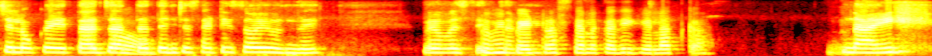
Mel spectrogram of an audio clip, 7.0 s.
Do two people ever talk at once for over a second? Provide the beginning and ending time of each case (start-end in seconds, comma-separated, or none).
none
